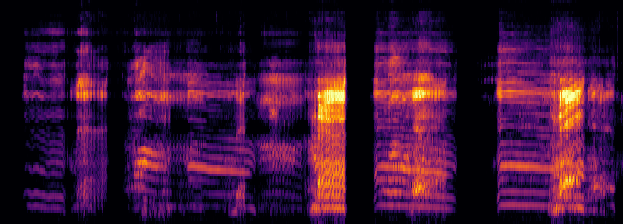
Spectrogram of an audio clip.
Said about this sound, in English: The first animals I hear are sheep.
